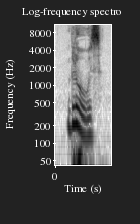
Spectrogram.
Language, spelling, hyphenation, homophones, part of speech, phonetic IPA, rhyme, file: Hungarian, blúz, blúz, blues, noun, [ˈbluːz], -uːz, Hu-blúz.ogg
- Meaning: 1. a loose-fitting blouse, especially for women or girls 2. blouse (loose-fitting uniform jacket)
